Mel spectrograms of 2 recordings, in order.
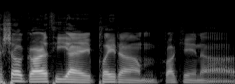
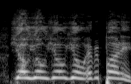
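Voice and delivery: put-on scream, higher and louder; 8 dB louder than usual. Retelling how a friend walked in and called out: imitating someone screaming. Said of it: "He walked in there just screaming".

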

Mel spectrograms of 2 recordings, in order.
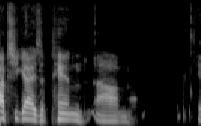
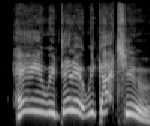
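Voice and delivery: very high, loud, chipper voice. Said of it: "Kirsten's all like".

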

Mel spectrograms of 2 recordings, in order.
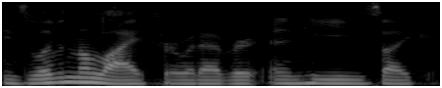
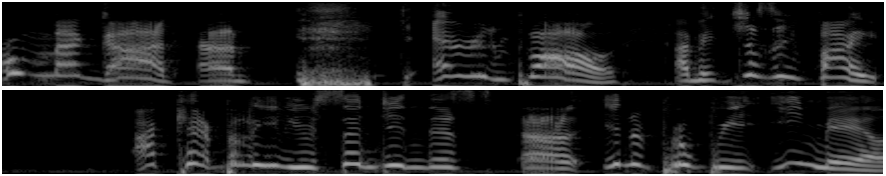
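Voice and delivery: bad put-on New York accent, higher and louder; 13 semitones higher, 4 dB louder than usual. Acting out a made-up movie scene as the boss: Tom Hardy's Venom voice. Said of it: "he's doing the same voice from Venom".

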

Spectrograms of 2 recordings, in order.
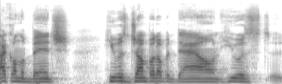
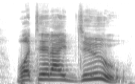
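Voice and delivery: play-acted very slow, high, stretched-out protesting yell; 6 semitones higher, 3 dB louder than usual. Retelling what a player yelled from the bench: imitating someone yelling. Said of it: "you can see him yelling".

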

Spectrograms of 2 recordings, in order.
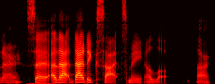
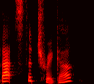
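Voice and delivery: attempted Irish accent, soft and high; 6 semitones higher, 5 dB quieter than usual. Trying out an Irish accent while others judge it, Irish-sounding accent. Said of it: "That sounds Irish".

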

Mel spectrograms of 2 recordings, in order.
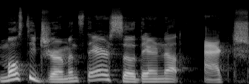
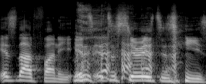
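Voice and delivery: talking through laughter, pitched up; 6 semitones higher, 6 dB louder than usual. Reporting rising case numbers on an island: laughing while talking. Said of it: "Why am I laughing?".

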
